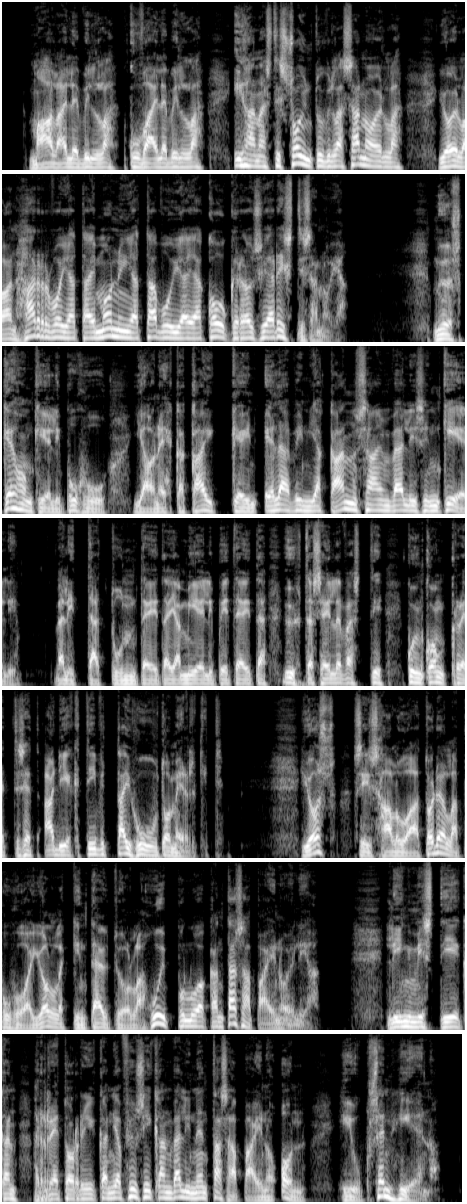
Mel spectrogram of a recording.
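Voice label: finnish male narration; voice talents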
